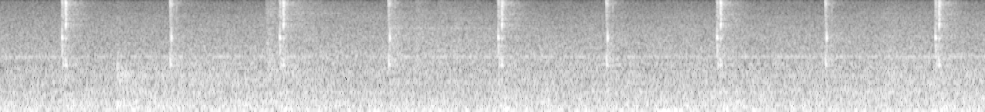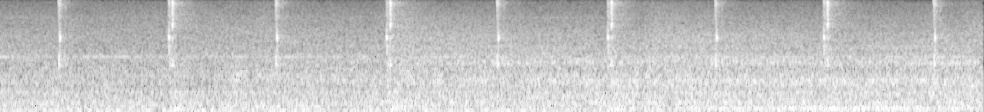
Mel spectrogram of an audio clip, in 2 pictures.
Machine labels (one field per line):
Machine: valve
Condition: normal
